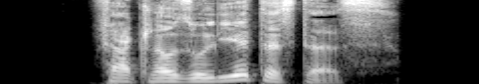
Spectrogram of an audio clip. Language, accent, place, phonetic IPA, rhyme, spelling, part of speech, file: German, Germany, Berlin, [fɛɐ̯ˌklaʊ̯zuˈliːɐ̯təstəs], -iːɐ̯təstəs, verklausuliertestes, adjective, De-verklausuliertestes.ogg
- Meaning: strong/mixed nominative/accusative neuter singular superlative degree of verklausuliert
